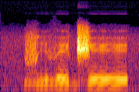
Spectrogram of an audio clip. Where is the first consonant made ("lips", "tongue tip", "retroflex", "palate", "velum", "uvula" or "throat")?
lips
